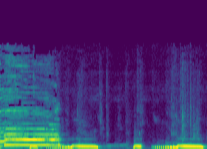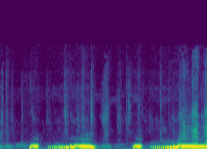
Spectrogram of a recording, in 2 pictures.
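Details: Puter pelung Barbary dove in breeding condition, caged, cooing in a steady cycle of long level coos. Each long coo is separated by a short clipped note and brief pauses. A bright harmonic whistle from another bird opens the recording.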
